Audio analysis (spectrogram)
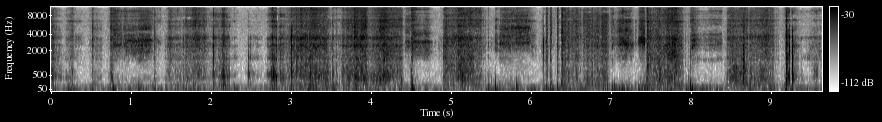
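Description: Long nails tap and scratch the wall of a small clear labeled plastic tube container with an aluminum screw lid. Quiet, dry clicks are scattered among soft, crunchy scraping rustles. Each tap dies away at once, with no ring.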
